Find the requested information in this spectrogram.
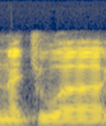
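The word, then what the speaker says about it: نجوى: iya-nya itu bukan huruf ya, itu alif maksuroh. Tapi Jadi di bawahnya baca ada tanda alif juga, Bob. iya, jadi bacanya najwa gitu.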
